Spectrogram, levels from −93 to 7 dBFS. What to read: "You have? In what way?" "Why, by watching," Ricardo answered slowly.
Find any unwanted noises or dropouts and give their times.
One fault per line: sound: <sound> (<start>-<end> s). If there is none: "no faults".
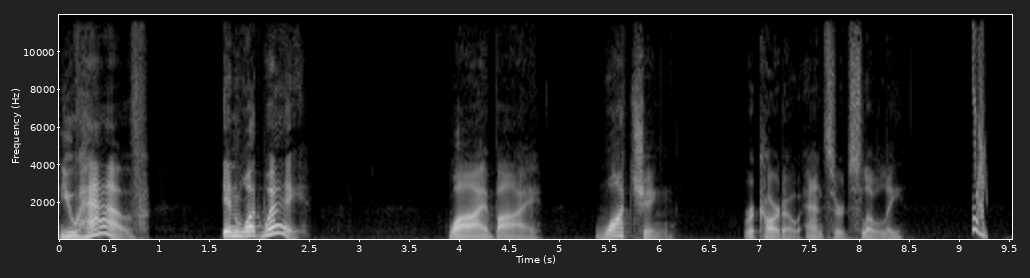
sound: chirp (9.1-9.3 s)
